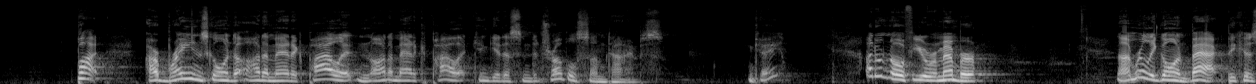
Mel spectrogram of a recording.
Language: English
